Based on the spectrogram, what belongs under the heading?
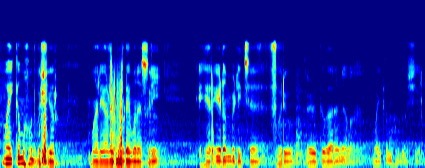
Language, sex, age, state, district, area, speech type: Malayalam, male, 18-30, Kerala, Palakkad, rural, spontaneous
